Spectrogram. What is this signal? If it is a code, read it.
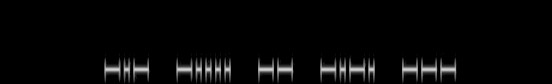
Morse code, heard as a keyed tone, about 25 wpm, spaced as for 18 wpm, 700 Hz. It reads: K6MCO
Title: USA Call Signs - 5 Characters - 2x Character Spacing - 25wpm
